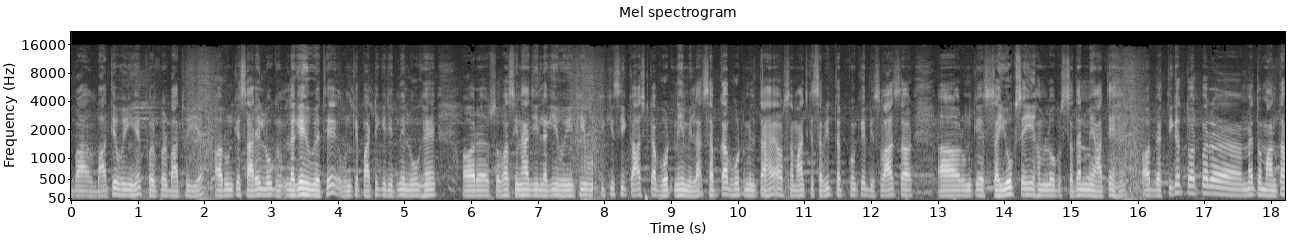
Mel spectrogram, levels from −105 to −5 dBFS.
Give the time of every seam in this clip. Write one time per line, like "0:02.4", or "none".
0:02.0
0:07.8
0:15.9

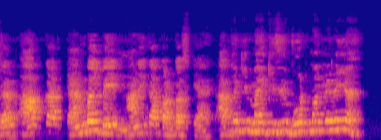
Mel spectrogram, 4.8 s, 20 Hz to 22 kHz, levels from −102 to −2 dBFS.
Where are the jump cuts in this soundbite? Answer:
0:02.9

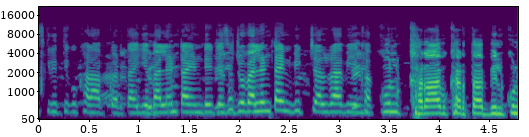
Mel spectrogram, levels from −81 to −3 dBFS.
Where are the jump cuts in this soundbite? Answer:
none

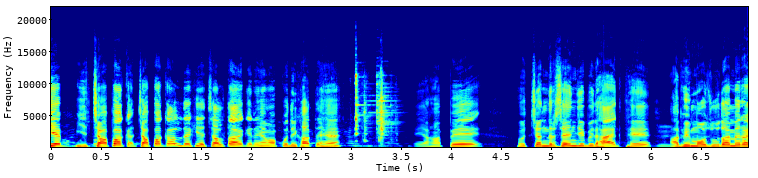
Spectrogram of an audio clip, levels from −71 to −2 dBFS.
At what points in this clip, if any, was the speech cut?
0:03.6

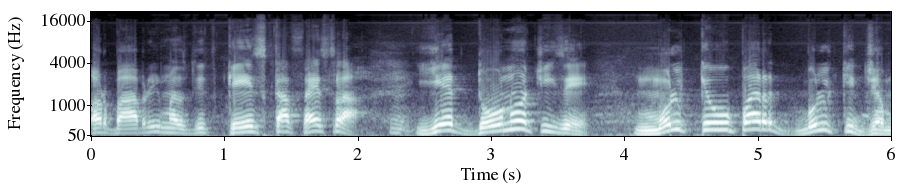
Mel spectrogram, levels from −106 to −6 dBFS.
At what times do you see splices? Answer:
0:00.9

